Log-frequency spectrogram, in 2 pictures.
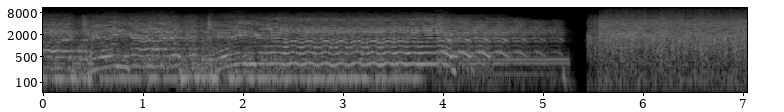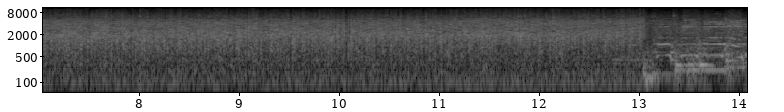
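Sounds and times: crowd applauding: 0:05.4 - 0:14.0.

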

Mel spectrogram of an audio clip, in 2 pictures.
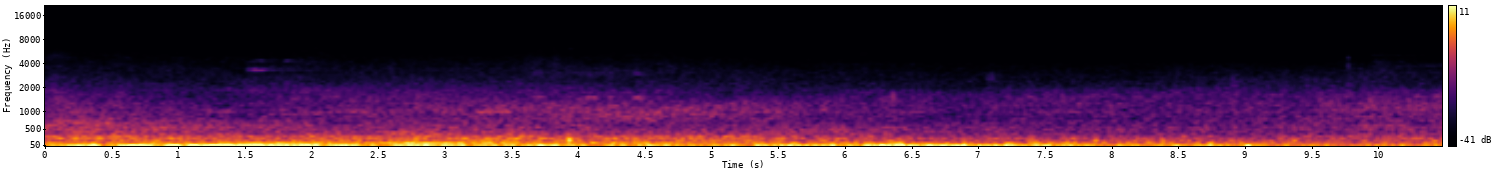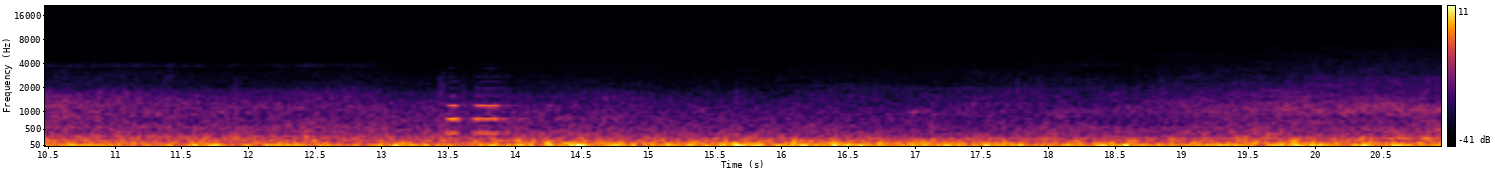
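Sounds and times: road traffic hum: 0:00.0 - 0:20.9.

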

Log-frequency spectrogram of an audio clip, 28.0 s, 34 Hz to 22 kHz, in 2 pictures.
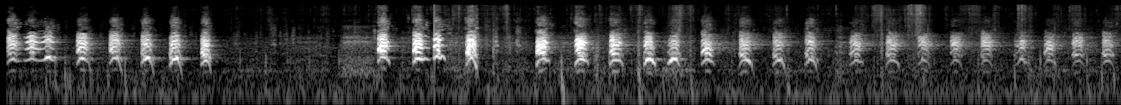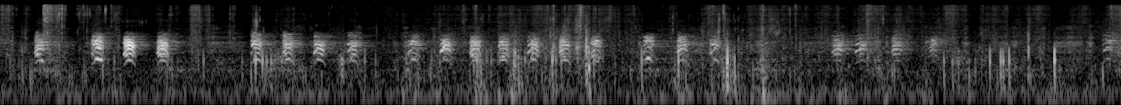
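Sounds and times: dog barking: 0:00.1 - 0:02.8, 0:04.7 - 0:06.1, 0:06.7 - 0:16.3, 0:17.1 - 0:23.1, 0:24.4 - 0:26.0, 0:27.8 - 0:28.0.

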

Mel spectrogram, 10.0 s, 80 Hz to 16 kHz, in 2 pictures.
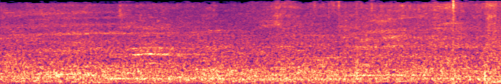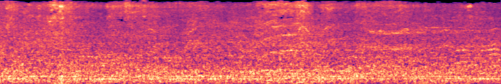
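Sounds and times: large hall noise: 0:00.0 - 0:10.0
rc cars whirring: 0:02.6 - 0:10.0.

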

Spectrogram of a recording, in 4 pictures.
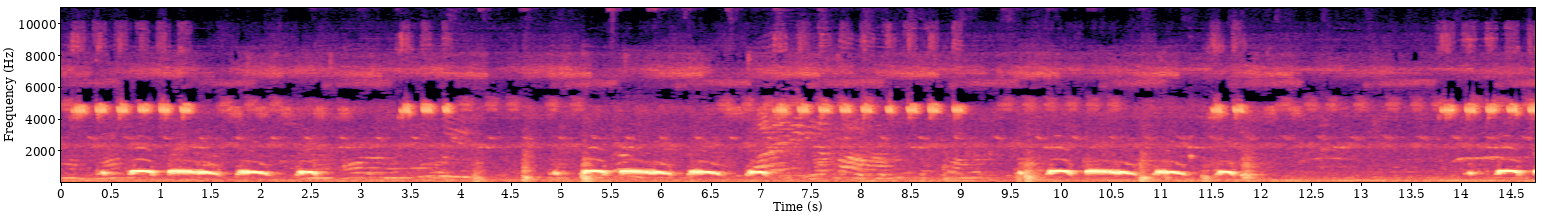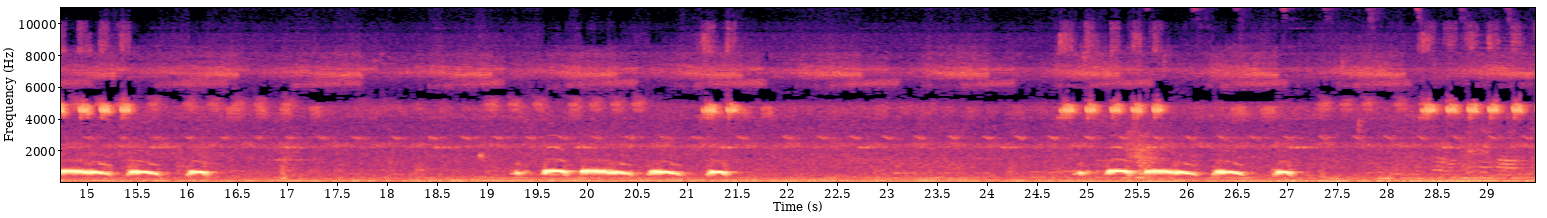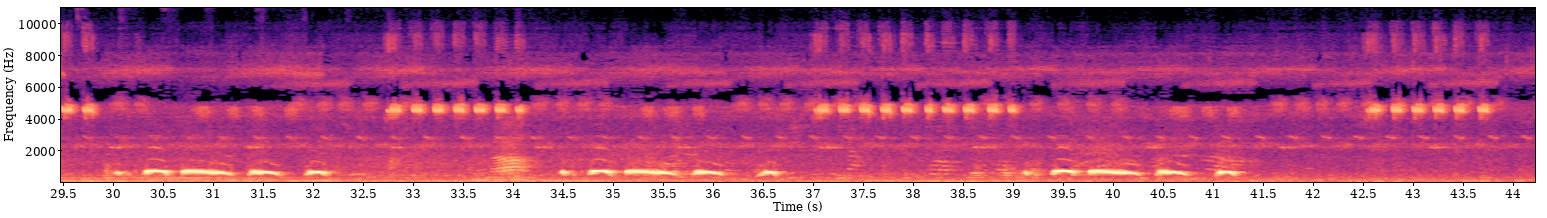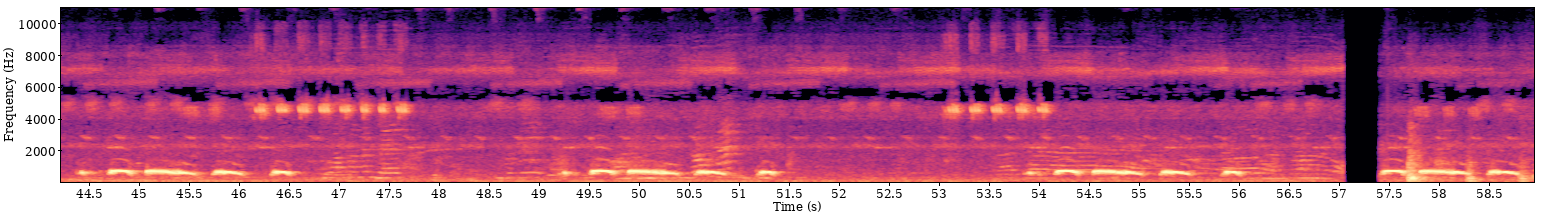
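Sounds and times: dove cooing: 0:00.0 - 0:12.1, 0:13.8 - 0:16.6, 0:19.2 - 0:21.7, 0:24.6 - 0:41.5, 0:44.3 - 0:47.9, 0:48.6 - 0:51.6, 0:53.4 - 0:56.5, 0:57.4 - 0:58.9.

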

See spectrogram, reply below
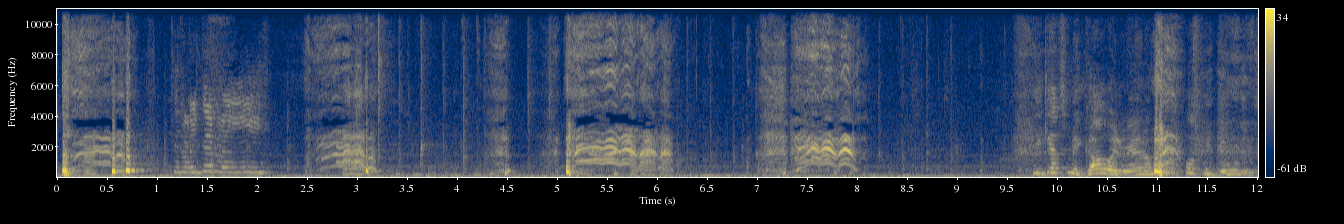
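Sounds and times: high-pitched laughter: 0:02.5 - 0:06.4, 0:07.2 - 0:08.2.

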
